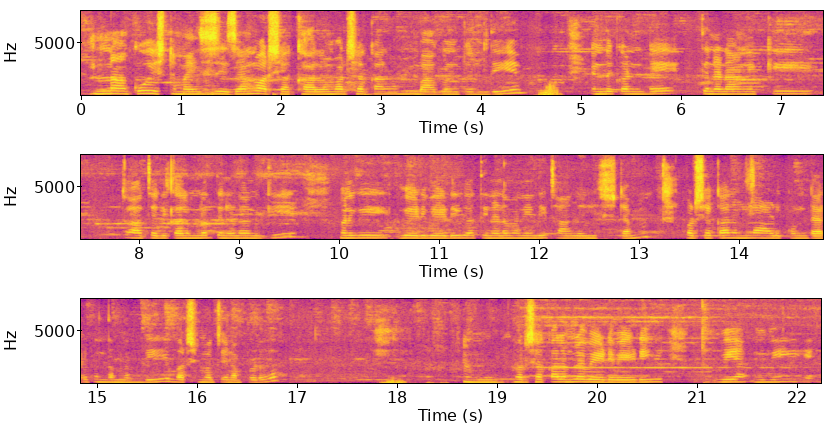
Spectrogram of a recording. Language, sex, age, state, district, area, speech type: Telugu, female, 18-30, Andhra Pradesh, Kakinada, urban, spontaneous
